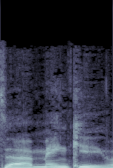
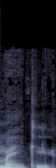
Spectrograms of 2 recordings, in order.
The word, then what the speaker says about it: Mankey: Yeah, it's Mankey, like the Pokemon, or rhymes with cranky, or however you want to go with it. But yeah, Kyle Mankey.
